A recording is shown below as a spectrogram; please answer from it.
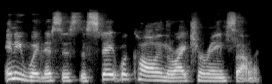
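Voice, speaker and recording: A woman presiding as judge over a court hearing formally puts questions and gives rulings in a courtroom. Her fairly low voice is fast and a little mellow, with no room sound.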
